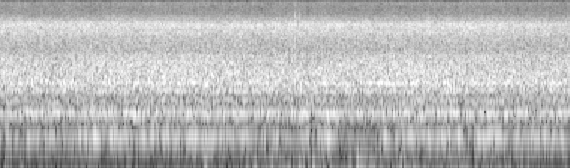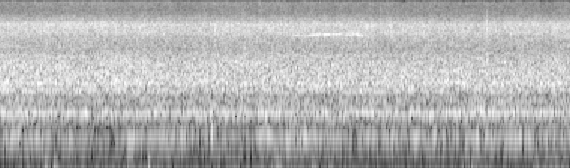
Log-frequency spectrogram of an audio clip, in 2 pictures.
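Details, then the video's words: Constant drone of honey bees circling their hive outdoors in open weather, an even, thick hum with steady low bands; a faint thin chirp briefly rises above it late in the recording. "Bees flying around hive"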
